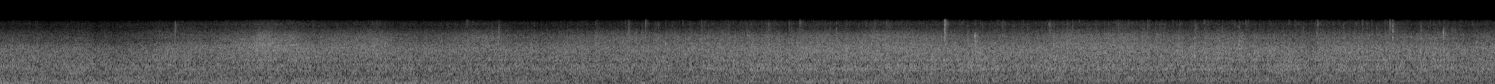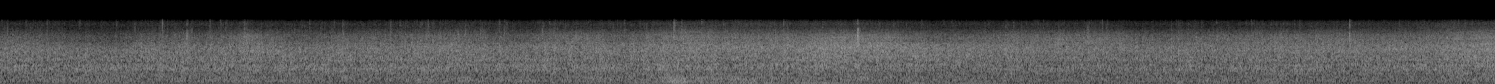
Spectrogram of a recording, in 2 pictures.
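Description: Rain falling steadily during a thunderstorm, an even hiss with a few sharper ticks of drops.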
